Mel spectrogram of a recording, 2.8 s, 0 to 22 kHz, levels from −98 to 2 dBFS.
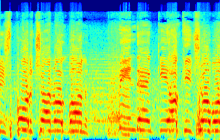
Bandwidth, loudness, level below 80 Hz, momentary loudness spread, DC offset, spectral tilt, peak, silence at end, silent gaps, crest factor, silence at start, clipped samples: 16 kHz; -10 LUFS; -44 dBFS; 4 LU; under 0.1%; -2 dB/octave; -2 dBFS; 0 s; none; 8 dB; 0 s; under 0.1%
